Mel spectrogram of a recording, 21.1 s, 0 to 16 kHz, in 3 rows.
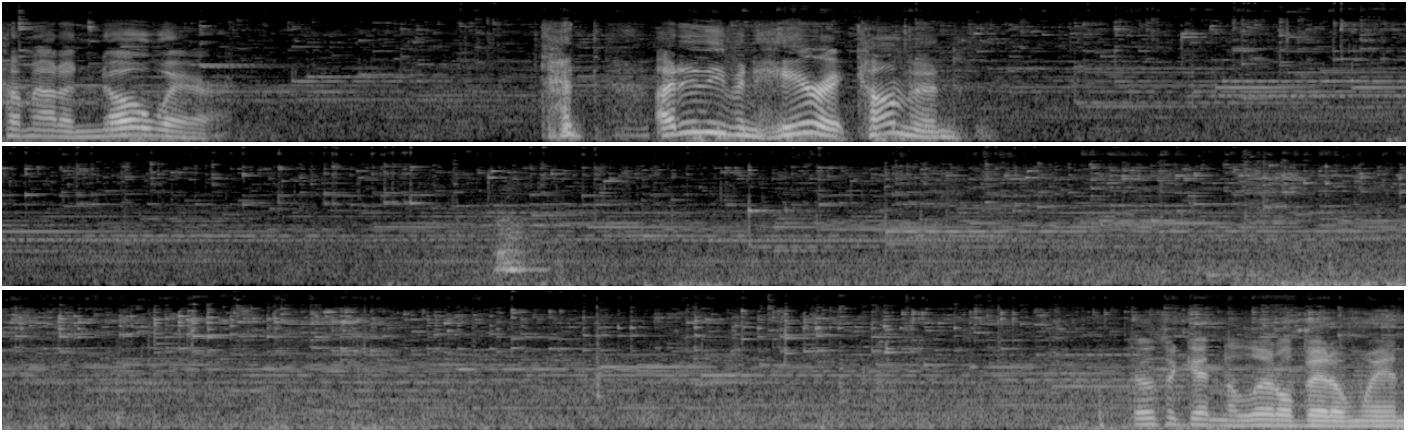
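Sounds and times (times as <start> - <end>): wind chimes ringing: 0.0 - 21.0
low wind rumble: 8.2 - 21.0.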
